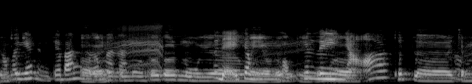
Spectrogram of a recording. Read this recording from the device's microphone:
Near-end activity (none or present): present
